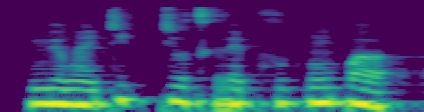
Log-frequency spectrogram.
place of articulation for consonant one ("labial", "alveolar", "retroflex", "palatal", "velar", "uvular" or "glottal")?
labial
